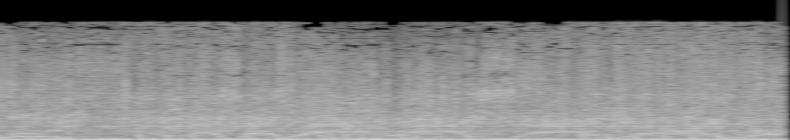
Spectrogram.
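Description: Loud, dense heavy metal fills the whole stretch, with harsh screamed vocals over pounding drums and thick distorted guitars that never let up.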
